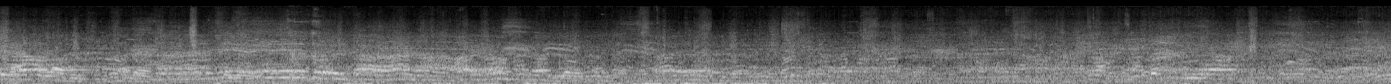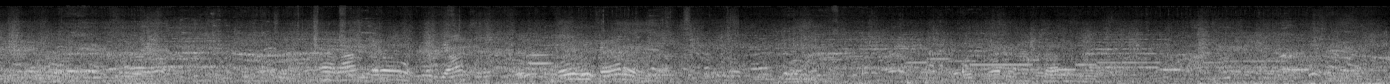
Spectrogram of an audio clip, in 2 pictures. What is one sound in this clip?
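A large crowd of men chants and murmurs close by, outdoors.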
